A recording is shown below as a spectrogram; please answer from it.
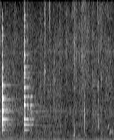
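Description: Utensils clinking against ceramic plates while eating: two sharp, ringing clinks about half a second apart.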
